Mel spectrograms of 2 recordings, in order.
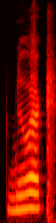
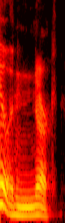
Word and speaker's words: Newark: Newark. How do people say a nerk? She grew up in Delaware, so it's Newark.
